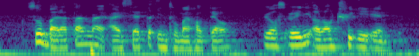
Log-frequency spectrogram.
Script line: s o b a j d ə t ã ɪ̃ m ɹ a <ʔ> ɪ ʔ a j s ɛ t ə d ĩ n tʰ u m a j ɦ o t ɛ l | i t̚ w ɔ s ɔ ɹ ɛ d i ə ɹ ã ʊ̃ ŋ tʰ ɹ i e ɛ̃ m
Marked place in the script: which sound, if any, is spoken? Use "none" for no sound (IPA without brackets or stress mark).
none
